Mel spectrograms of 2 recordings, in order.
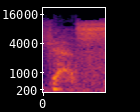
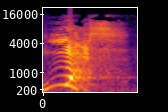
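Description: First: It is whispered. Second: It is said aloud.

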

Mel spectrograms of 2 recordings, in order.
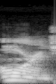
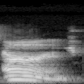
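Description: First: The word has a standard American pronunciation. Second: The word has a Louisiana-style pronunciation. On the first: The speaker calls it right. "she could never pronounce the word orange" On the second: The speaker calls it wrong. "It was always orange"

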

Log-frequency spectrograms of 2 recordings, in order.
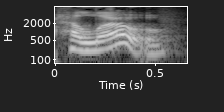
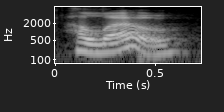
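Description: First: It is said very loudly. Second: It is said more softly.

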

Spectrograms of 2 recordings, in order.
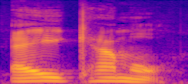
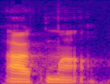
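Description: First: The name is said as three syllables. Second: The name is said as two syllables. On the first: The speaker calls it right. "Apparently it's A Camel" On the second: The speaker calls it wrong. "we've been mispronouncing your name"

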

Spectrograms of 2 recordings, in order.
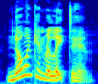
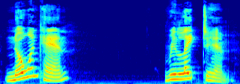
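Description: First: The sentence is said at normal speed. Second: The sentence is said slowly. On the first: "the last time at a regular pace" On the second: "this time repeat after me"

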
